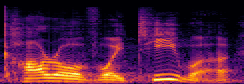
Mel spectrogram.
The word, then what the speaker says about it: Karol Wojtyła: Now, at the same time, there is a third Polish name that we all know how to pronounce correctly because then Bishop Karol Wojtyła, who, in the 1960s, promoted the Chaplet of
